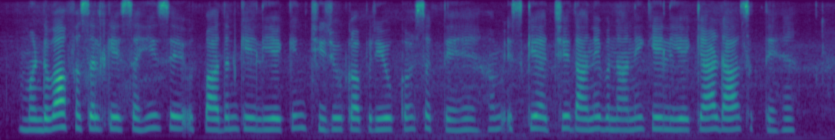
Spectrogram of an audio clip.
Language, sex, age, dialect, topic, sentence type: Hindi, female, 18-24, Garhwali, agriculture, question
